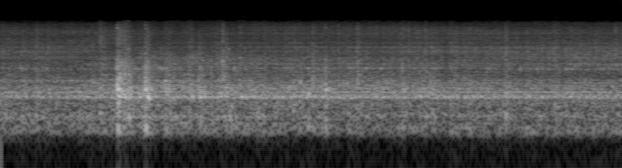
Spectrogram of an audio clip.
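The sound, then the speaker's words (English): A kitchen food processor spins round, blending cheese and leaves, with a steady whirring motor hum. A couple of brief clattering knocks come near the start, and the sound stays fairly faint throughout. “And then hit the on button. Oh, it's spinning round and round.”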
